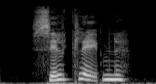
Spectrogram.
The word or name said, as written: selvklæbende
